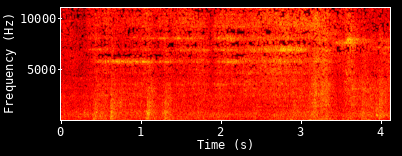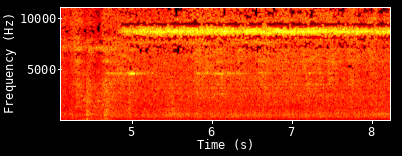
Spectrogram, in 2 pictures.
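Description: A metro train runs on rebuilt tracks in a flood-ravaged area of Valencia, with a continuous loud rumble of wheels on rails and high, sustained wheel squeal throughout.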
